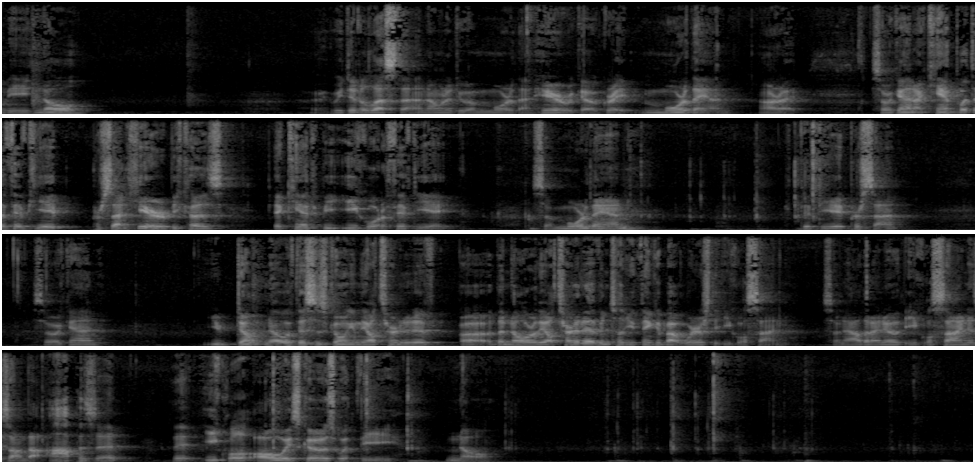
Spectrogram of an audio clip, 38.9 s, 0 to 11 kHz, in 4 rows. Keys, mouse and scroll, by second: 1.1 click, 3.9 click, 4.6-6.0 drag, 7.4-9.5 drag, 11.5 click, 13.7 click, 14.4 click, 15.7-19.4 typing, 22.0 click, 23.0 click, 24.3 click, 24.7 click, 27.2 click, 29.1 click, 30.7 click, 33.1-34.5 drag, 33.1 typing, 34.3-38.4 typing, 37.8-38.9 drag.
